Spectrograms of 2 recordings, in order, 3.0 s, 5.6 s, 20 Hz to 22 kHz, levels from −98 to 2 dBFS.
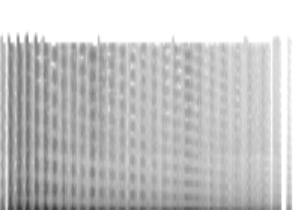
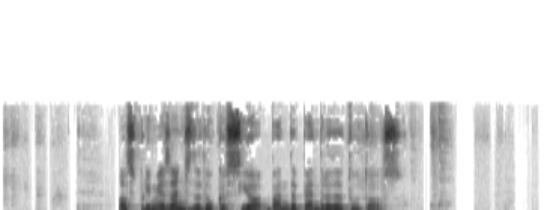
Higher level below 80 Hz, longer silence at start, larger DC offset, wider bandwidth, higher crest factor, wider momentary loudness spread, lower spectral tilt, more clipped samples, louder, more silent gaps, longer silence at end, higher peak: first, -42 dBFS vs -72 dBFS; second, 0 s vs 1.2 s; neither; first, 18 kHz vs 11.5 kHz; about the same, 22 dB vs 24 dB; about the same, 21 LU vs 22 LU; first, -5.5 dB/octave vs -2.5 dB/octave; neither; second, -31 LUFS vs -22 LUFS; second, none vs 4.25-4.29 s; second, 0.2 s vs 1.1 s; second, -10 dBFS vs -2 dBFS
